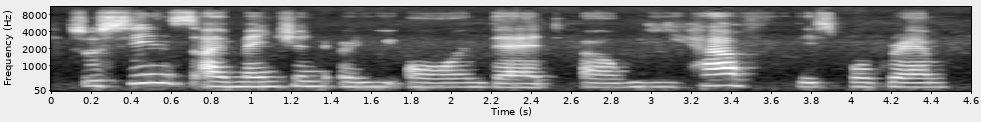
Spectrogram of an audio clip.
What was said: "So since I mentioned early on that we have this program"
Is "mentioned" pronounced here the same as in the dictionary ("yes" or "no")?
yes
